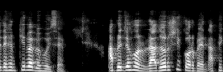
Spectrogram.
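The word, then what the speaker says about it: রাজর্ষি: না লিখবেন হচ্ছে ঋষি তখন উচ্চারণ যখন করতেছেন রাজরশি রাজরশি দেখেন একটা অরধনি হচ্ছে না অর হচ্ছে সমান সমান হল রাজরশী এখন এই কথাটা উপরে লিখছে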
